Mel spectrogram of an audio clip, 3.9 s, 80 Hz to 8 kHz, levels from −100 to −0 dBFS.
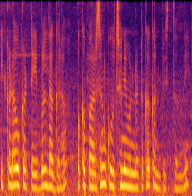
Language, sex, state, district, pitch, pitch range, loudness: Telugu, female, Telangana, Mahabubabad, 230 Hz, 210-245 Hz, -14 LUFS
